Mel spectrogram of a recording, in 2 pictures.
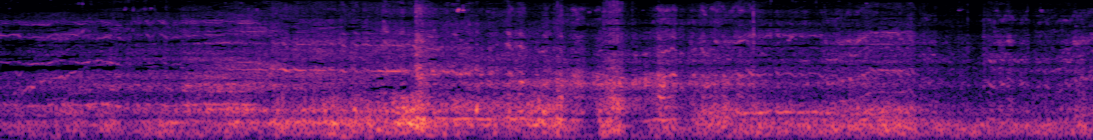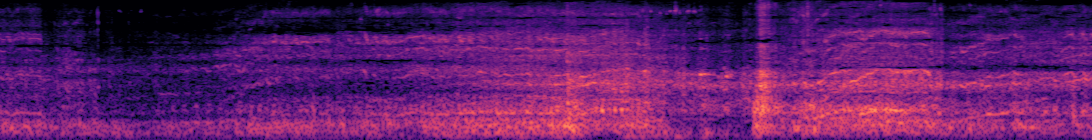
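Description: Traxxas X-Maxx radio-controlled monster trucks racing past, their electric motors whining up and down in pitch over the noise of tyres churning dirt. The sound swells as the trucks pass close about two seconds in, dips around the middle and swells again toward the end, with a couple of sharp clicks.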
